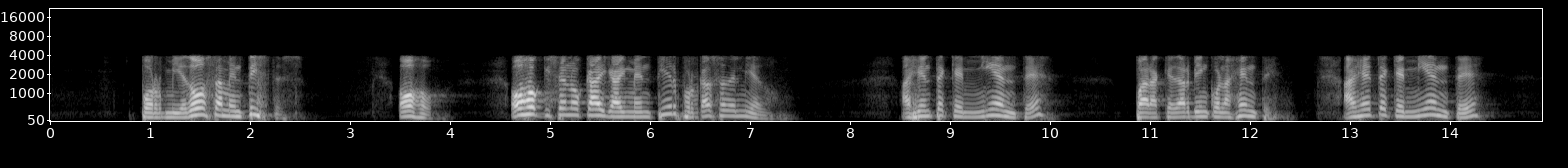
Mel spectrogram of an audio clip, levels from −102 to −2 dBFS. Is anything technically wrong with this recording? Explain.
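Yes. At 6.43 to 6.51 s, 9.33 to 9.39 s and 12.62 s the speech briefly smears into a buzzy tone or coloured noise that fades, and stays weak just after. This is VoIP packet loss concealed by the speech codec, with gaps of about 40, 20 and 60 ms. The decoder fills each gap by extending its last pitch and spectral shape at falling gain, and it needs a moment to recover once packets resume. The Speex coding around these dropouts shows at most faint damage.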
